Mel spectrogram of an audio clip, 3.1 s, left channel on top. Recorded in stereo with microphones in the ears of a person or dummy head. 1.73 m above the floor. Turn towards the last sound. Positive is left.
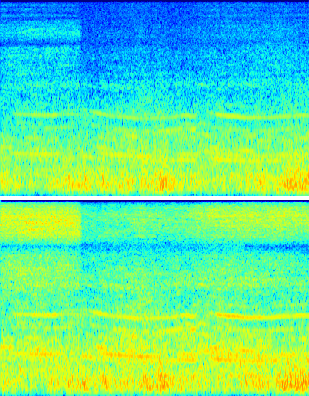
turn(degrees=-75)  # may be behind; listen again after turning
